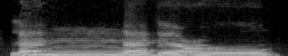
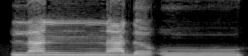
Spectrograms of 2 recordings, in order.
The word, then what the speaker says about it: لن ندعو: So qaf, ta, ba, jim, dal are all kalkala letters if they have a sukoon on top. So this one does. So you say it with a jumping sound.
